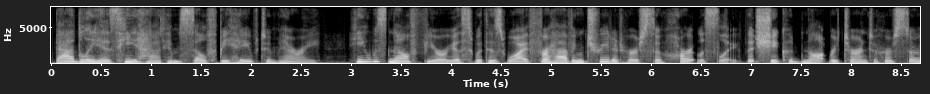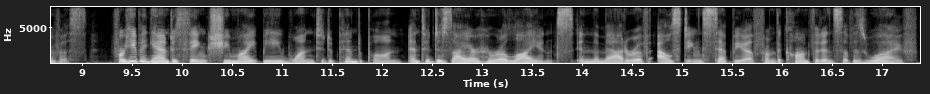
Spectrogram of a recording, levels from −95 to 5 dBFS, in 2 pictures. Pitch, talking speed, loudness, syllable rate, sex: 175 Hz, 200 wpm, -20 LUFS, 5.1 syllables/s, female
